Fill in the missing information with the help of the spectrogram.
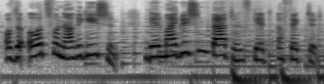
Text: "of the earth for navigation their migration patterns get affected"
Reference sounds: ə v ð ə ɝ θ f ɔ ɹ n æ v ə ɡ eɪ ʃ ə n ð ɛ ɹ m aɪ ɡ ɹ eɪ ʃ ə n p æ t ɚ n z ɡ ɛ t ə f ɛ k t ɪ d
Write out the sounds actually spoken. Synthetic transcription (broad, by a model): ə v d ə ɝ s f ɔ ɹ n æ v ə ɡ eɪ ʃ ə n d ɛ ɹ m aɪ ɡ ɹ eɪ ʃ ə n p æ t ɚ n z ɡ ɛ t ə f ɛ k t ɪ d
